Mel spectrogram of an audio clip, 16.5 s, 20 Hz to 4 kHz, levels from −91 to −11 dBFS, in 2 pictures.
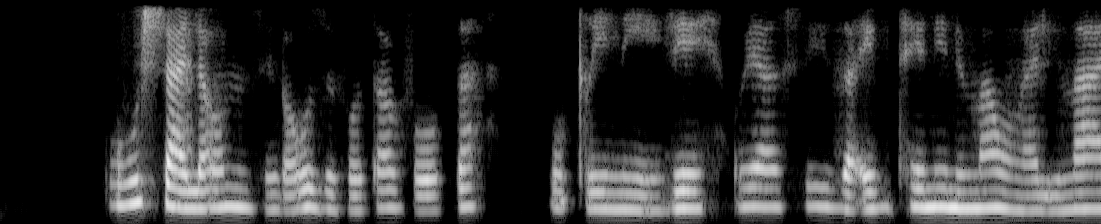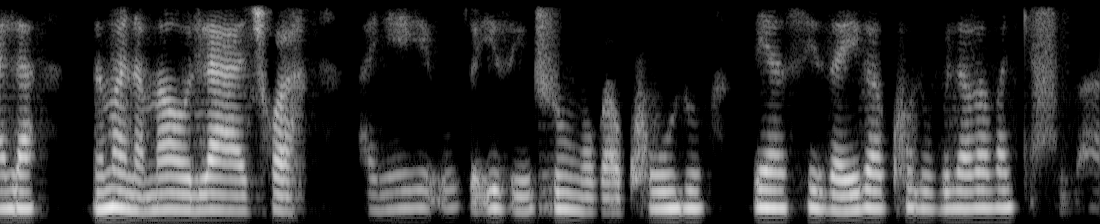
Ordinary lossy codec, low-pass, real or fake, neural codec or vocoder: AAC, 24 kbps; 3.6 kHz; fake; codec, 24 kHz, 0.5 kbps, DualCodec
